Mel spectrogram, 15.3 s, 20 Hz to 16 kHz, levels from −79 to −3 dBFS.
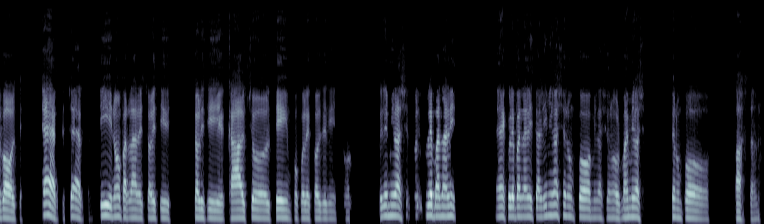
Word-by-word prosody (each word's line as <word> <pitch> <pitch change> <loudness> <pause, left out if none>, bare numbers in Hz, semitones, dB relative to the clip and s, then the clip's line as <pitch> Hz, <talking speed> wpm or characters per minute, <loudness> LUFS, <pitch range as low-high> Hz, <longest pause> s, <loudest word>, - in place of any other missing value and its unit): volte. 130 -4 +3 0.3
Cert 180 0 +3
cert 140 -9 -1 0.3
Sì, 170 -1 +5
no 155 +1 0
parlare 140 -2 0
i - - -6
soliti 135 0 -3
i 125 - -6 0.4
soliti 130 -3 0
calcio, 130 0 +2
il 125 -2 -3
tempo, 135 -3 +1
quelle 125 -2 -3
cose 125 -1 -3
lì, 120 0 -9
inso 120 +1 -19 0.5
Quelle 165 +3 -1
mi 170 - -1
lascia 160 -6 +1
que 160 -1 -13
quelle 170 0 +6
banali 160 -1 +2 0.8
eh, 155 0 0
quelle 155 0 +4
banalità 155 -1 0
lì 155 +2 -3
mi 175 - -3
lasciano 175 -2 -2
un 150 - -10
po' 145 0 +3
mi 140 - -11
lasciano 135 +1 -8
ormai 135 +3 -1
mi 150 - -2
lasciano 145 -6 -1 0.7
un 135 - -9
po' 120 -4 0 0.5
basta. 115 -1 -5
135 Hz, 155 wpm, -25 LUFS, 125-155 Hz, 0.8 s, quelle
